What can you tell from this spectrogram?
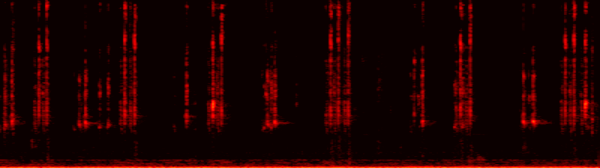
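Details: Rapid, uneven series of shrill cricket chirps from several insects, about two bursts a second, layered over a continuous low-frequency hum.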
